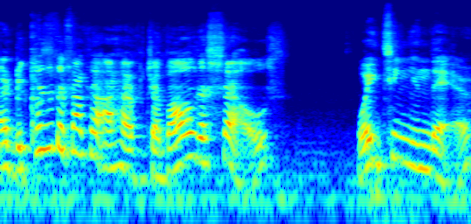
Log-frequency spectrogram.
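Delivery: words dragged out mid-yawn. Speaker explains a team switch, talking while yawning. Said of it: "I shouldn't have talked while I was yawning".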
